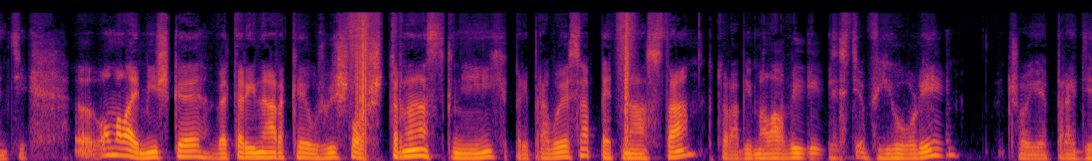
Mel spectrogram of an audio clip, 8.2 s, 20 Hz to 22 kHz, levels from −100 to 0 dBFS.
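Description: A short swish of static cuts across the speech from 2.59 to 2.83 s, and again from 4.61 to 4.80 s, right after "pripravuje sa". These are wireless microphone noise hits: the FM radio signal faded as reflections cancelled it, and the receiver's hiss rose up over the voice.

From 5.83 to 6.33 s the speech drags and stutters in four stalls. Together they hold sound over for about 270 ms, more than half the span, and the longest lasts 120 ms. This is repeated stalls (stutter). Packets kept arriving late, so the jitter buffer ran dry again and again. Each time, the receiver extended the last sound until data returned, and nothing was lost.

At 7.02 to 7.13 s a sound is held about 80 ms too long. This is a short stall from a late packet: the delay jumped by 80 ms, the jitter buffer emptied, and the receiver stretched the last sound before resuming at the same point.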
